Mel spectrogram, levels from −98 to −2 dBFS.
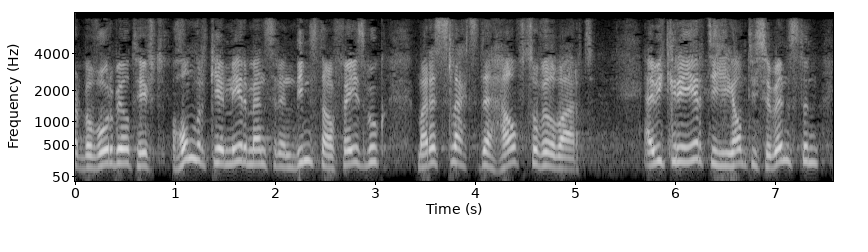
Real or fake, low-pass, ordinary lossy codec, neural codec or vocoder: real; 7.2 kHz; MP3, 48 kbps; none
